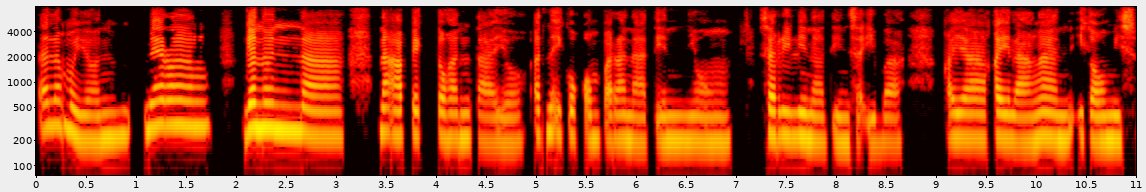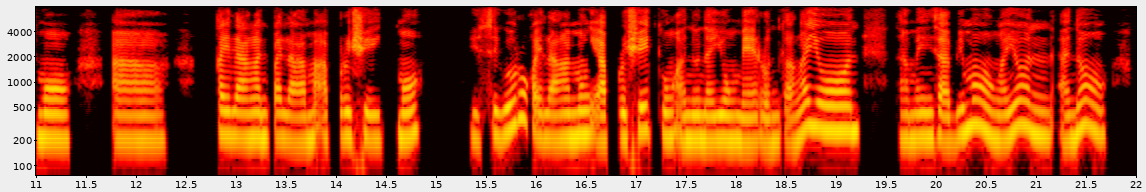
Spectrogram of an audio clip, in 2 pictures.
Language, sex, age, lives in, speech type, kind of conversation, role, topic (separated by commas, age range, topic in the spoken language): Filipino, female, 40-44, Philippines, conversation, advice, advisor, Paano ko malalaman kung ano ang sarili kong sukatan ng tagumpay?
